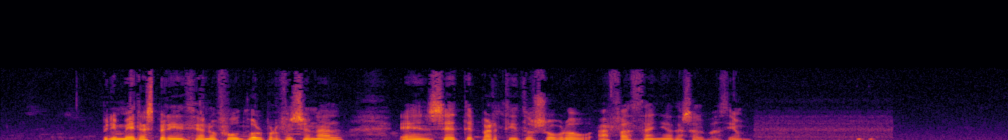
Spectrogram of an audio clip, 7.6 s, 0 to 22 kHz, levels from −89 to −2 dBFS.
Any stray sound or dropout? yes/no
yes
